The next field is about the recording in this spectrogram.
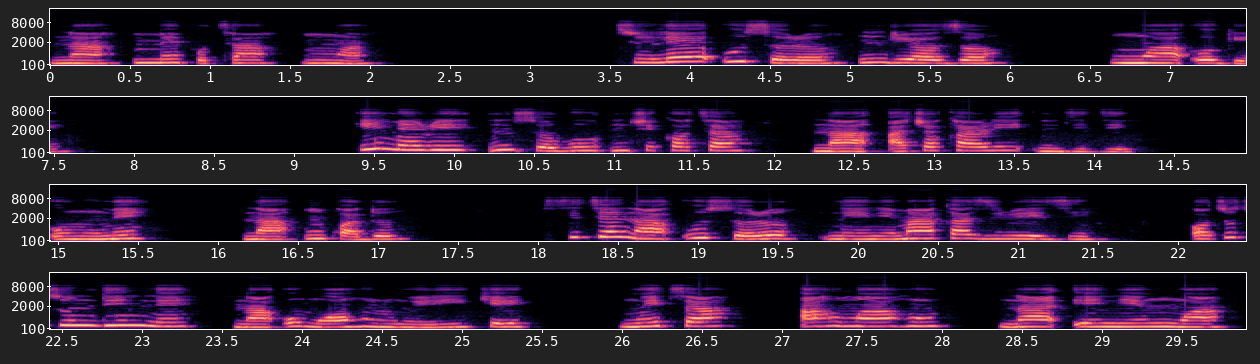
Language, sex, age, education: Igbo, female, 30-45, tertiary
